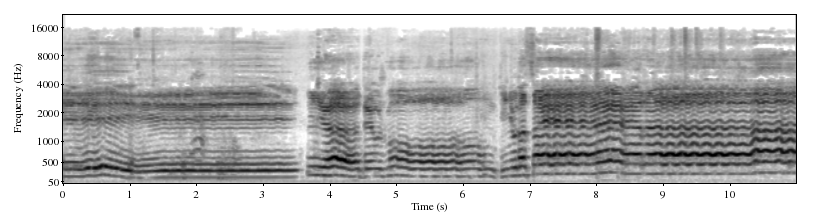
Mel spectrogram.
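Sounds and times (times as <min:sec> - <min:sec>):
men singing unaccompanied: 0:00.0 - 0:11.0.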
